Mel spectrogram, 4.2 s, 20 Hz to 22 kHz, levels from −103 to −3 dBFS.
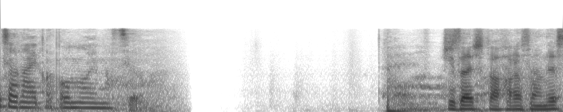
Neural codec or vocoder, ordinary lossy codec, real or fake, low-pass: codec, 16 kHz, 2 kbps, FreqCodec, larger model; none; fake; none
